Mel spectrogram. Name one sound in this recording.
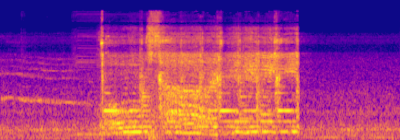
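A phone ringtone plays loudly.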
